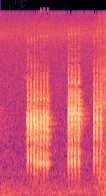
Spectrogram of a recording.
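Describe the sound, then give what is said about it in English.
A spring chorus of frogs in Hall Village in the ACT, Australia, calling in quick pulsed trills, three bursts of rapid clicking croaks separated by short pauses, against a quiet background hum. “There are still so many of your recordings that I haven't included into programs, like this one of a spring frog chorus in Hall Village in the ACT”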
